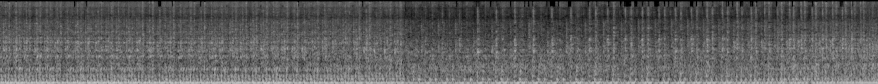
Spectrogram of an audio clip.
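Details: Massey Ferguson 35 diesel tractor, sat in woods 20+ years, revival start with water and fuel leaks: low, steady chug about three beats a second, even idle with no knocking; running fine.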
